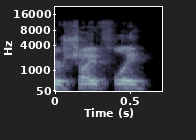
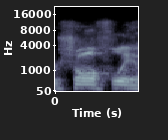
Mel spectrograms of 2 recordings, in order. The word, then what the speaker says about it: Schauffele: I'm going to take Xander Schauffele, or Schauffele, however you want to pronounce it, and he's available at 20-1 on Fox Bet.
